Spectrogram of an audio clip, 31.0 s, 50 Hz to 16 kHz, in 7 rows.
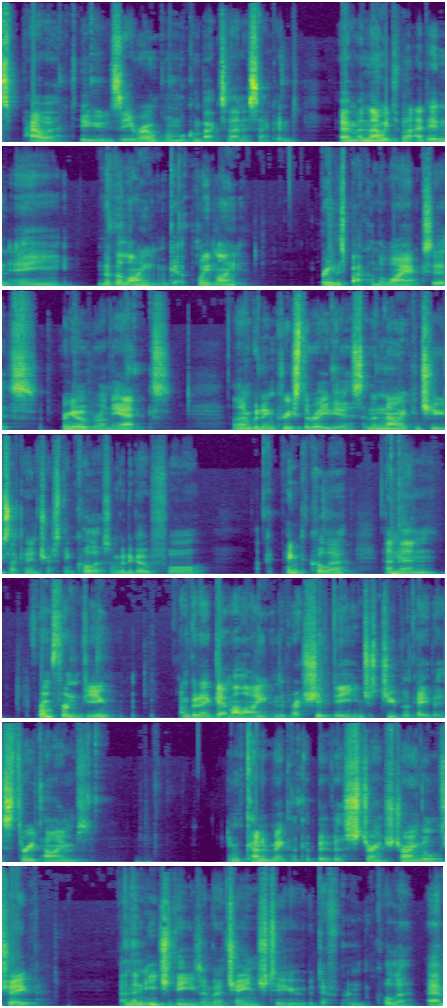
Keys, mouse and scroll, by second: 0.6 click, 1.5 click, 2.5 middle click, 3.8 shift+a, 7.6 g, 9.3 g, 11.4 click, 12.5 click, 16.3 middle click, 17.1 KP_1, 17.8-18.4 scroll up 3, 18.4 shift+middle click, 20.8 shift+d, 23.5 shift+d, 27.8 click.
